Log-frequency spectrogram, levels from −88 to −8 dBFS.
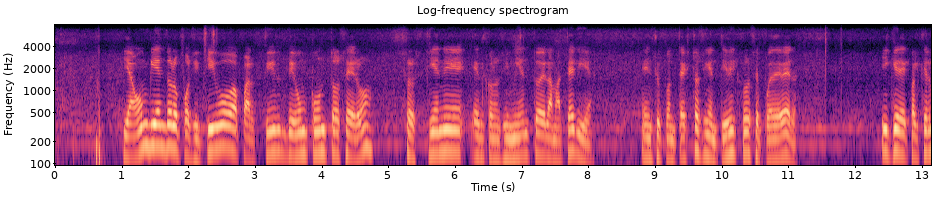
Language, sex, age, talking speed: Spanish, male, 50-69, 130 wpm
